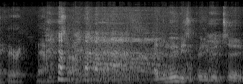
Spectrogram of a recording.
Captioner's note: presenter and audience laughs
